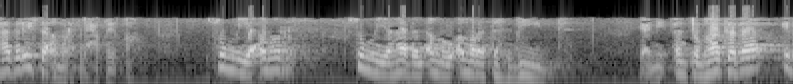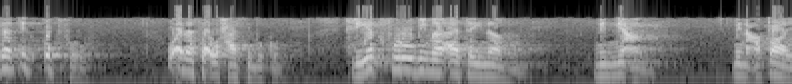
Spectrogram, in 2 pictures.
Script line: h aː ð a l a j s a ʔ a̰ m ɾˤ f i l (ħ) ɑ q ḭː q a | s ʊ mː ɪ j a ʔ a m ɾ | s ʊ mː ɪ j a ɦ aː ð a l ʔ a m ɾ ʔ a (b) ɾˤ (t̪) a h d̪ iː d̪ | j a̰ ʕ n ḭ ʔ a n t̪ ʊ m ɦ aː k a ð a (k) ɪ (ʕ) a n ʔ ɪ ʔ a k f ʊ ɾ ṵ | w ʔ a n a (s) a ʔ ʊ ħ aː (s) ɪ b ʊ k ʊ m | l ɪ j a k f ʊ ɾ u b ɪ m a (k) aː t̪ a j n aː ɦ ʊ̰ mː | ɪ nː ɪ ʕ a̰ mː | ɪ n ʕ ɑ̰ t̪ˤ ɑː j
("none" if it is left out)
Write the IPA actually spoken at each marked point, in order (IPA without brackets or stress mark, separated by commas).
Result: ħ, m, t̪, ʔ, ð, s, s, ʔ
